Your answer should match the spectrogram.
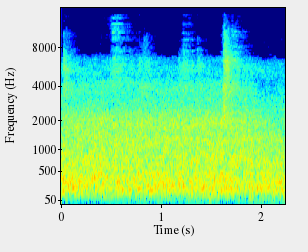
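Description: A steady rushing background noise with no clear source, with a brief hiss about one and a half seconds in.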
